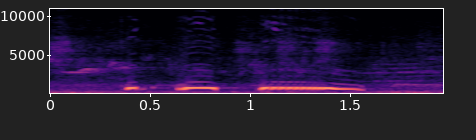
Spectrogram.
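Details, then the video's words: Liu Tan style crowing from a spotted dove of an auspicious line: a brief soft note, a fuller hollow coo, then a long mellow note that slowly slides down, all clear over low background hum. "เสียงขันนกเขาใหญ่ # หลิ่วตัน"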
